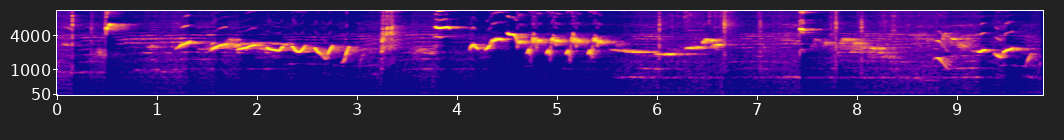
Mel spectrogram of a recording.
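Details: White-rumped shama singing a full, lively tutor song said to hold 25 learned materials: rapid varied whistles, warbled rising and falling phrases and high sharp notes in near-continuous bursts, with a faint steady low hum behind.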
